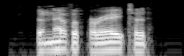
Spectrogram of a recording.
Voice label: "unevaporated", english; adjectives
